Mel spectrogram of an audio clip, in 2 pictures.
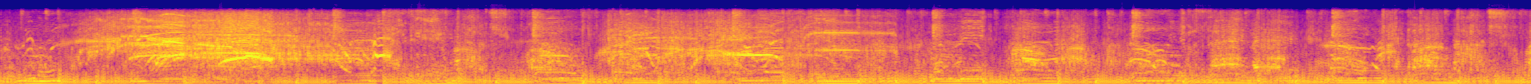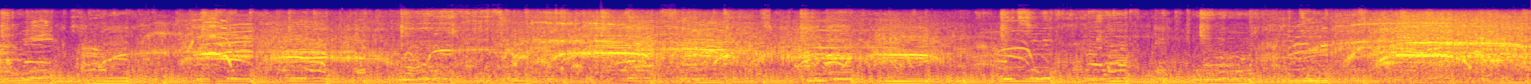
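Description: Loud live pop-concert music from the venue's sound system, an electronic dance track with a pounding bass beat and live vocals, heard through a handheld recording in the audience. Fans scream over it at times.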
